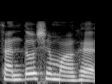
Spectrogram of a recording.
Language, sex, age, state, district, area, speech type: Tamil, female, 18-30, Tamil Nadu, Viluppuram, urban, read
